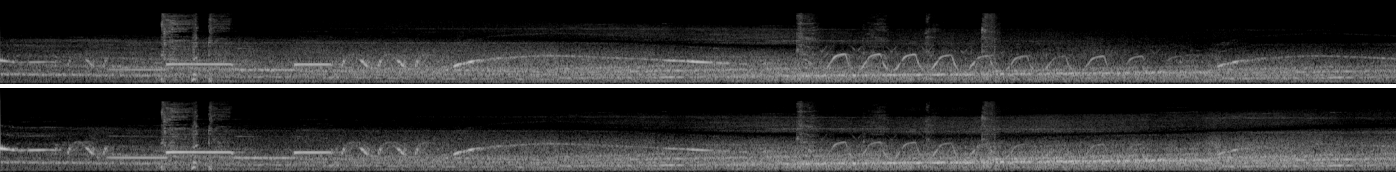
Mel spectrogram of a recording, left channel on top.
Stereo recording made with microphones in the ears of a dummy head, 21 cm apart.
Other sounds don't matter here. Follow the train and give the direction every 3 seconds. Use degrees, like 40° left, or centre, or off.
50° left, 30° left, 10° left, 40° right, 70° right.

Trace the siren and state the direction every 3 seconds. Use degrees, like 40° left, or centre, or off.
20° right, 20° left, 50° left, 60° left, 60° left.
